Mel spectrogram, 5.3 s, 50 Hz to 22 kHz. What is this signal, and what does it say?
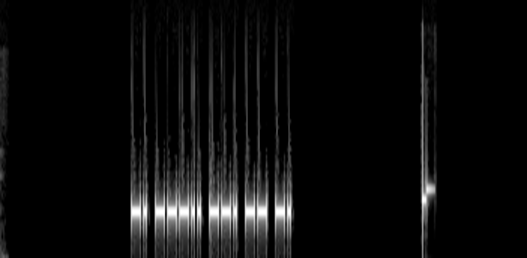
Morse code, heard as a keyed tone, about 40 wpm, 700 Hz. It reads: N8GMN
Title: USA Call Signs - 5 Characters - 3x Character Spacing - 40wpm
